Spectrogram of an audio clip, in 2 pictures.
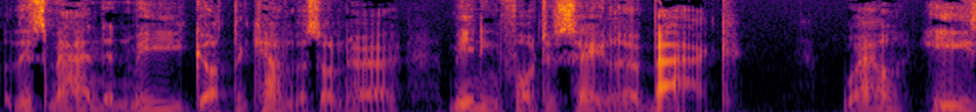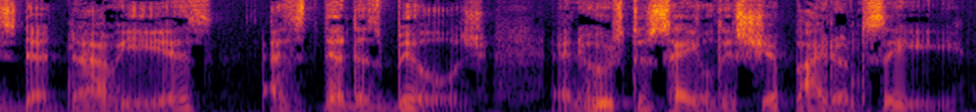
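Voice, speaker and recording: A gruff, sly old pirate sailor, badly wounded and surly, as a male storyteller puts him on. The voice sits very low and dry, with a rough seafaring way of speaking, read as a storybook figure. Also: animated, unhurried, no echo, exaggerated voice. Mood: wheedling.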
